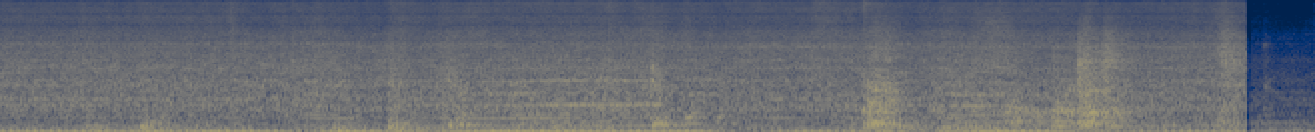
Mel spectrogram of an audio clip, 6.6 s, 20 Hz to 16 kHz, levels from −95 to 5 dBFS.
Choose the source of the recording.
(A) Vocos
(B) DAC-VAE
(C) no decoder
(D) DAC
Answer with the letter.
B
